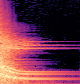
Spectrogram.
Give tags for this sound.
drum; percussion; industrial; metal; synthetic

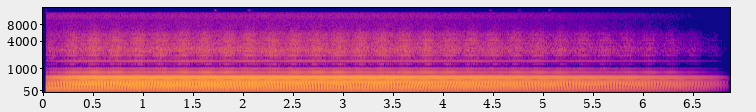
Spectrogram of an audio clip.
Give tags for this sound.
kaossilator2; electric; sound

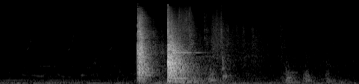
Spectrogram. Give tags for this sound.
bang; puck; dryer; metal; hit; impact

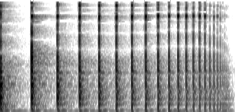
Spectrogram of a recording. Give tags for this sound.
bizarre; compact; odd; ping; pong; rhythm; sounds; table

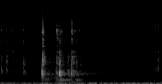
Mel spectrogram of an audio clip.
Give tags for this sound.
instrument; keyboard; note; piano; sample; samples; toy; toypiano

